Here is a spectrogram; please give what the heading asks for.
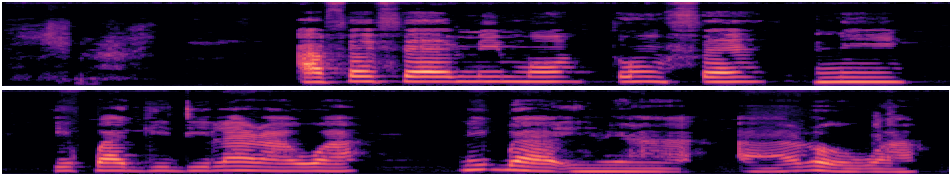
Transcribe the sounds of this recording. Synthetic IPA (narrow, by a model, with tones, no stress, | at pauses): a˧fɛ˦fɛ˦mĩ˦mɔ̃˦to˦n̩˦fɛ˦ | nĩ˦ | i˧k͡pa˧ɡi˧di˧la˦ɾa˧wa˧ | nĩ˦ɡ͡ba˦˨i˨ɾ̃ĩ˨a˨ | a˨˦ɾɔ˦˨wa˧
